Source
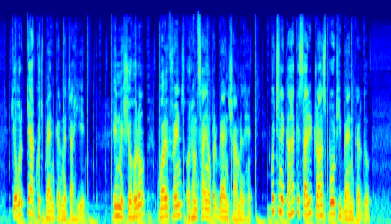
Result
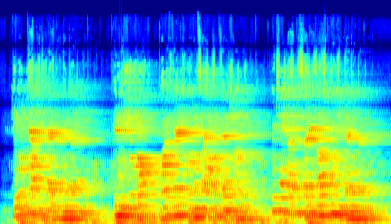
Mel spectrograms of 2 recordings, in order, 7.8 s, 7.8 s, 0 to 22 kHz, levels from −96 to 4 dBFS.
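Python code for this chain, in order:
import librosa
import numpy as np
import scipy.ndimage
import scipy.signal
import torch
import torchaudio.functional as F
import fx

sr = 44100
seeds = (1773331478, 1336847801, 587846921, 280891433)

p1 = fx.spec_quant(x, sr, step_db=30)
p2 = p1 + fx.echo_stepped(p1, sr, ms=140, hz=3900.0, octaves=0.7, feedback_pct=70, wet_db=-3.5, dry=0)
p3 = fx.dynamic_eq(p2, sr, hz=6700.0, q=0.76, threshold_db=-48.0, ratio=4.0, max_db=7)
p4 = fx.rev_spring(p3, sr, rt60_s=1.9, pass_ms=(35,), chirp_ms=75, drr_db=-9.0)
p5 = fx.rider(p4, sr, range_db=3, speed_s=2.0)
p6 = p4 + (p5 * librosa.db_to_amplitude(2.0))
p7 = fx.fixed_phaser(p6, sr, hz=2200.0, stages=8)
p8 = fx.quant_dither(p7, sr, seeds[0], bits=12, dither='none')
y = p8 * librosa.db_to_amplitude(-1.0)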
